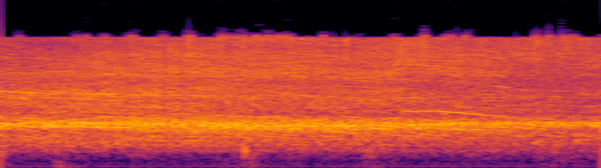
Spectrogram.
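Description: Large crowd cheering and shouting, a steady din of many voices.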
